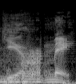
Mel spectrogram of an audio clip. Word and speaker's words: Guillerme: You got to Y the L's and roll the R. – Trust me. I know. – Guillerme. – That's how you say it.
